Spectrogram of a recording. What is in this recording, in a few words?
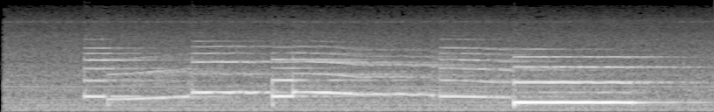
hawaiian piece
